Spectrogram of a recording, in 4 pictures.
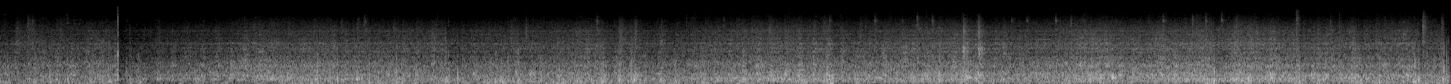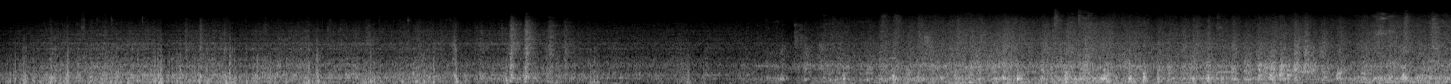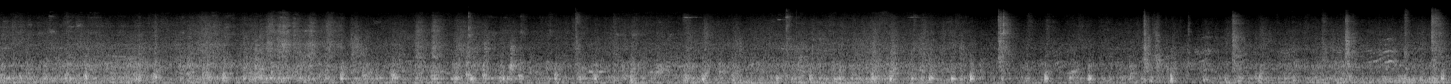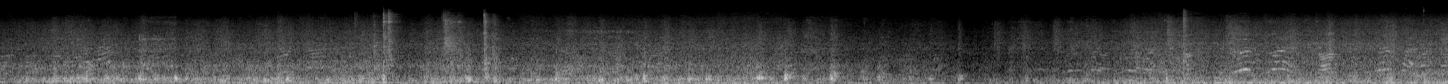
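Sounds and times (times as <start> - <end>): train rumble: 0.0 - 58.0
wheels clacking over rail joints: 22.3 - 58.0.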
